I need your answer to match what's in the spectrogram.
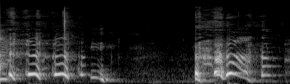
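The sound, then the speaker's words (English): Stifled coughing and sputtering of someone choking on a flaky wafer cookie while eating, in two strained, voiced bursts separated by a brief quiet gap. “I was trying not to cough so it spray everywhere.”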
